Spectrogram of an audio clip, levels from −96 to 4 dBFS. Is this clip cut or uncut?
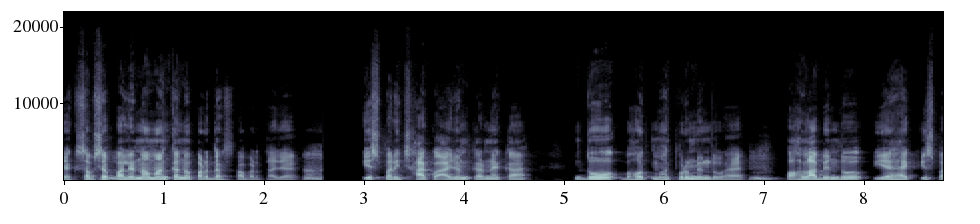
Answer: cut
